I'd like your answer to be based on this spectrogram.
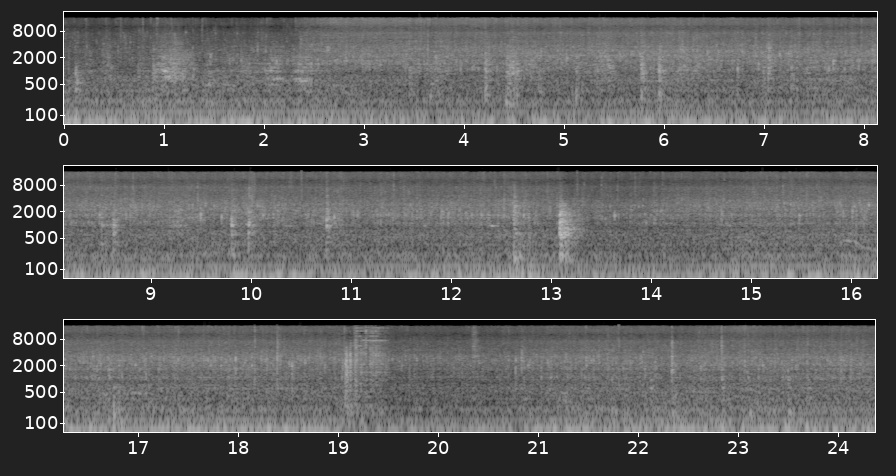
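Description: Teriyaki glaze sizzles and bubbles against salmon in a hot pan, a steady, close frying hiss with occasional spatters and clicks throughout.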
